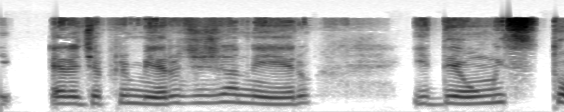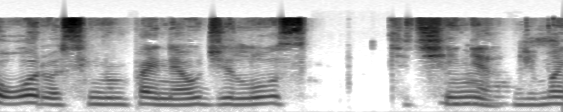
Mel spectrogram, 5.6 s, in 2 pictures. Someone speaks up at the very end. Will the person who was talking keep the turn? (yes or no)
yes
